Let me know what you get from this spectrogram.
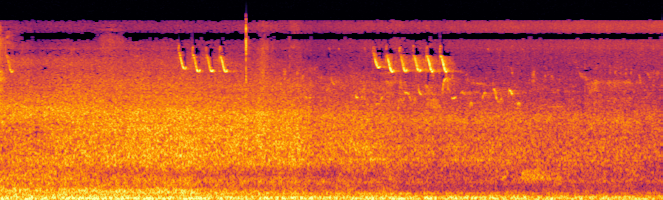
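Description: A steady low rumble of noise, with a bird chirping in two quick runs of short, high, falling notes, about three seconds in and again around six seconds in.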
